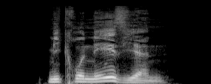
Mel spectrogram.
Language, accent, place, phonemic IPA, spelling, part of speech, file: German, Germany, Berlin, /ˌmikʁoˈneːzi̯ən/, Mikronesien, proper noun, De-Mikronesien.ogg
- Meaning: Micronesia (a continental region in Oceania in the northwestern Pacific Ocean consisting of around 2,000 small islands)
